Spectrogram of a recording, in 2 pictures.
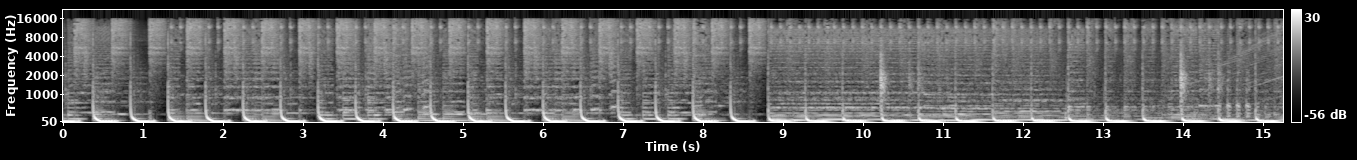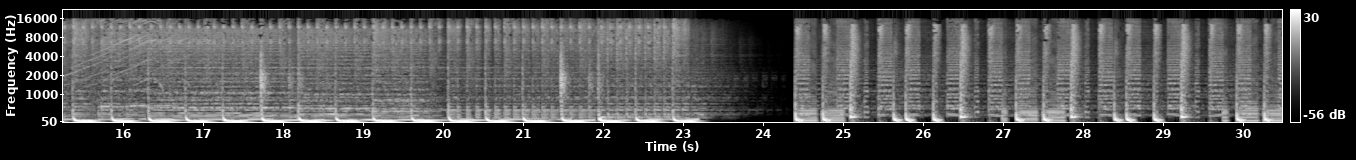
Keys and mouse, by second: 1.3-2.1 middle drag, 4.2 middle click, 4.9 Tab, 6.5 shift+a, 9.5 KP_1, 11.3-12.5 drag, 12.5 Tab, 12.9 click, 14.3-15.9 drag, 16.0 click, 16.9 Tab, 22.5-30.4 drag.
